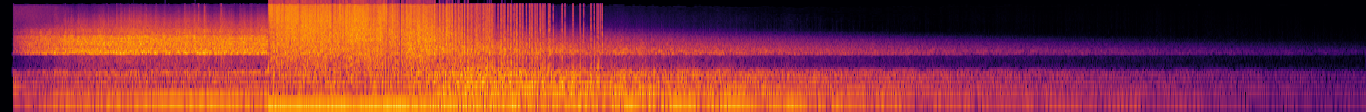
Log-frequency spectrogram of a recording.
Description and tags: I really don't know what this is. :) Transformed an old recording in Audacity.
